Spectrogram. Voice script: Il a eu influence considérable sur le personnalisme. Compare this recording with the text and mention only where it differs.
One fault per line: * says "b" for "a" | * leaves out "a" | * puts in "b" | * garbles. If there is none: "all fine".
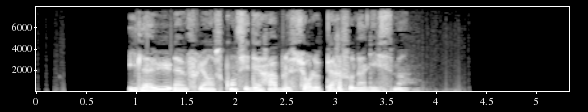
all fine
